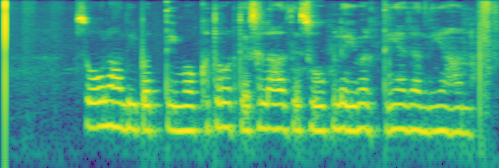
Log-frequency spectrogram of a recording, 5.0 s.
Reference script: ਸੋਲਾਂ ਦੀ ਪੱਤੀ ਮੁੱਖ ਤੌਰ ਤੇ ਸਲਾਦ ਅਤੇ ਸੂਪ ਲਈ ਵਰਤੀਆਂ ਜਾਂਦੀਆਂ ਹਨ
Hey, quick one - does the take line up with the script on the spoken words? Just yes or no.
yes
